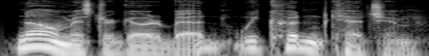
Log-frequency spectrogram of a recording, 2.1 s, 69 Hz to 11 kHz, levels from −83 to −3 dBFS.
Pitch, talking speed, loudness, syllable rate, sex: 105 Hz, 195 wpm, -18 LUFS, 4.6 syllables/s, male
